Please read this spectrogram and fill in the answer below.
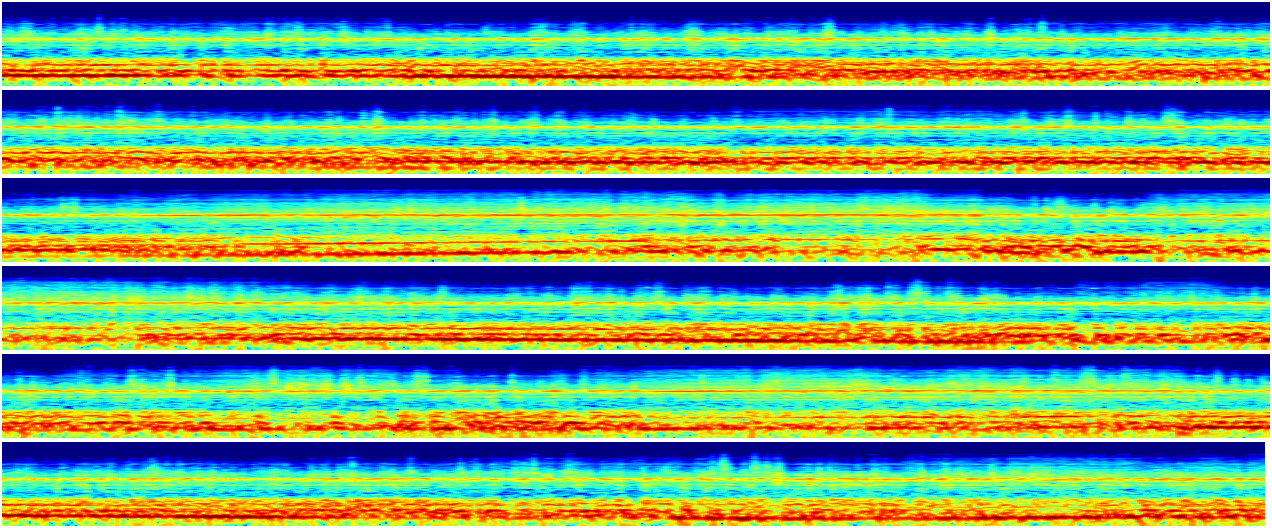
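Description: Motorcycle engine running under way through a series of bends, its pitch rising and falling several times as the rider accelerates and eases off. A steady high whine and a rush of noise run under it.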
